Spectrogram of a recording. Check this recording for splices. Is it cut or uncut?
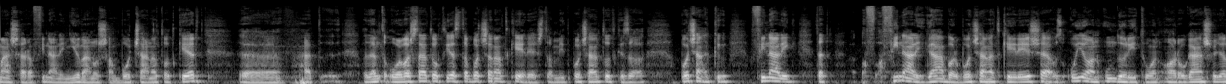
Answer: uncut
